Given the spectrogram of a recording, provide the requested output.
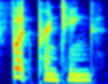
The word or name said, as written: footprinting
